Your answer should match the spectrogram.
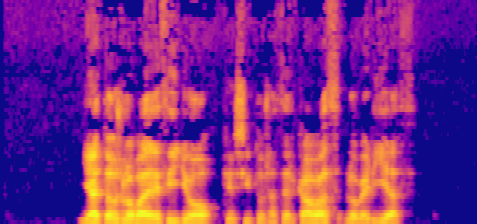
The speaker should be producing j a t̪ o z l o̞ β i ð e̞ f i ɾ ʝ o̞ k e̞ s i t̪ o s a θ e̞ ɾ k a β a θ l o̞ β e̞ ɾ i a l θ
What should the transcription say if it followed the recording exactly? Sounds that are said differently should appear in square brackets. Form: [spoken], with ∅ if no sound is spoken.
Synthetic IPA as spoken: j a t̪ o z l o̞ β [a] ð e̞ [θ] i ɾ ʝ o̞ k e̞ s i t̪ o s a θ e̞ ɾ k a β a θ l o̞ β e̞ ɾ i a [∅] θ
